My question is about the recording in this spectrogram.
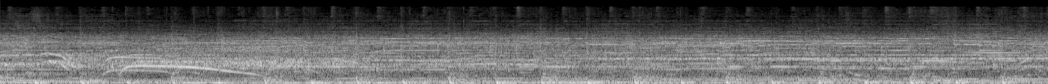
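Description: Live pop-rock band playing through a concert PA, heard from within the audience, with a steady beat. A few whoops and cheers from the crowd rise over the music in the first few seconds.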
